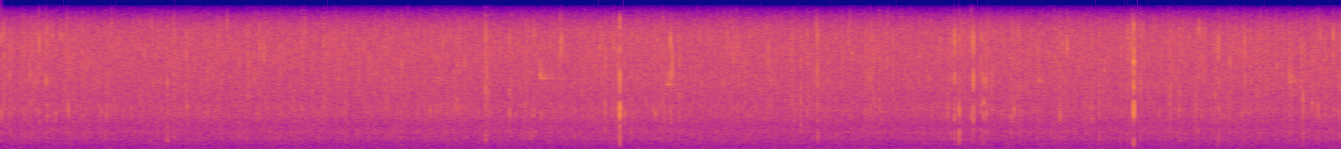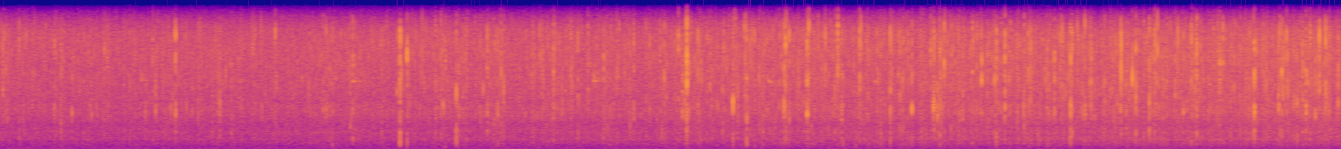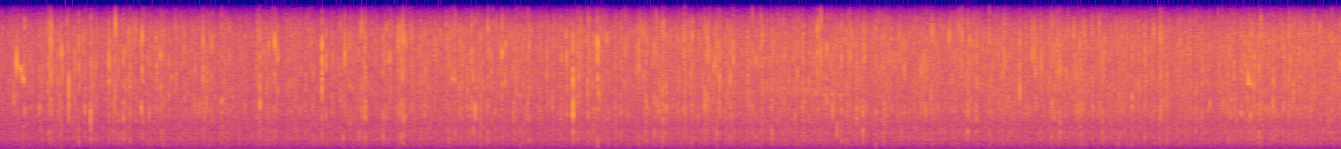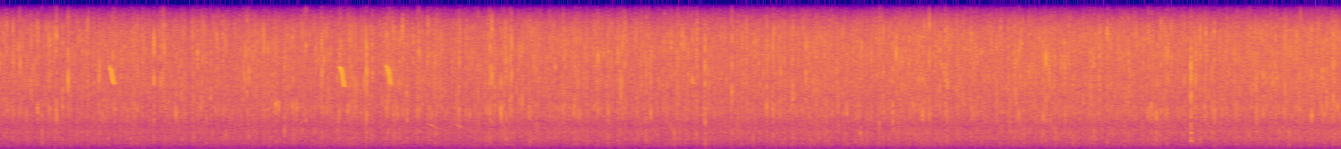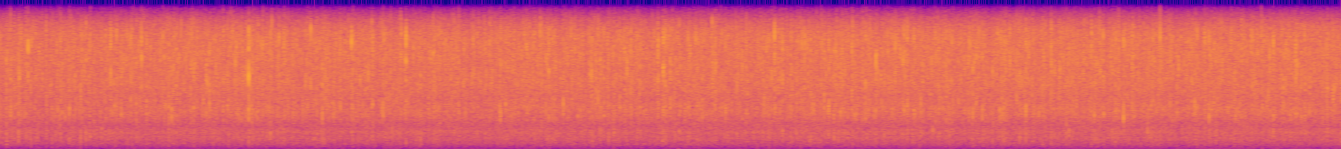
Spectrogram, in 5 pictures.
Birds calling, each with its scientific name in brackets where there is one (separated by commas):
Downy Woodpecker (Dryobates pubescens), unidentified bird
